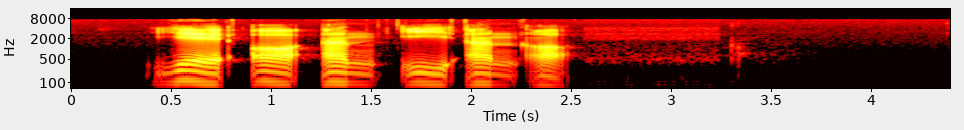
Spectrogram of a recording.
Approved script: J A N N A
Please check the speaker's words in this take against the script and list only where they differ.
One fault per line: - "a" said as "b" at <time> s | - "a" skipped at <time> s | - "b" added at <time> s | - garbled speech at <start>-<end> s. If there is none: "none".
- "I" added at 1.6 s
